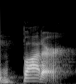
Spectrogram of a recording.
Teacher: So for example, butter in Southern British accent, butter, So in American English pronunciation, this would be butter. This t sound would change to a d sound.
